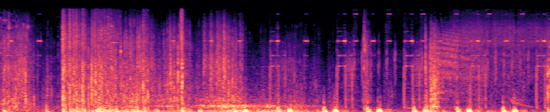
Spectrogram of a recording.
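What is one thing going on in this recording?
Pistol shots crack in quick succession.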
